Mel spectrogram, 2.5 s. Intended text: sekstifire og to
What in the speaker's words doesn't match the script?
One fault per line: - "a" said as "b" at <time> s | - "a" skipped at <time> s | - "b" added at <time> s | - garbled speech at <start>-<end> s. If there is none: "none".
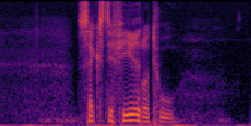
none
